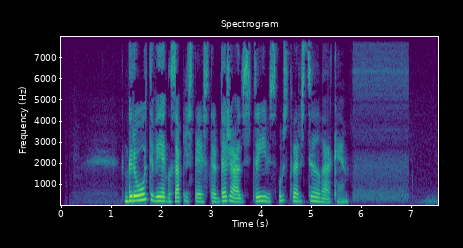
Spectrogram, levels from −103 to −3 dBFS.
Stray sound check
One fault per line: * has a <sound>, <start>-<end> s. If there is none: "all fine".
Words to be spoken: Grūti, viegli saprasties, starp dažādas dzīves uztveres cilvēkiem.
all fine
